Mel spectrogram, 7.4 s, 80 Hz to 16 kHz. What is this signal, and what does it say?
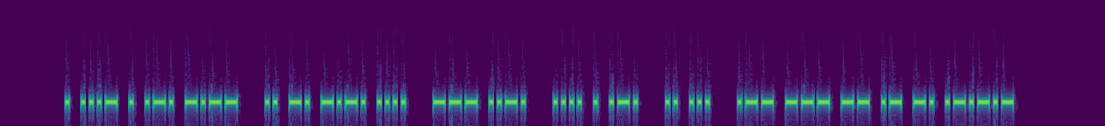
Morse code, heard as a keyed tone, about 41 wpm, 700 Hz. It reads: EVERY INCH OF HER IS WOMAN.
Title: Sentences from Top 1000 Words - Review Part 3 - 45wpm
